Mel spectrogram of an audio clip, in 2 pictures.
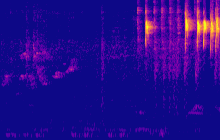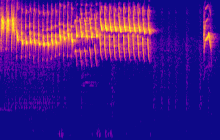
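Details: Crimson sunbird (sogon) singing in the trotol style, used as training material for songbirds: a fast, high, buzzy trill of rapid notes, about four per second, running for roughly three and a half seconds, preceded by scattered sharp chips, with low background rumble.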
